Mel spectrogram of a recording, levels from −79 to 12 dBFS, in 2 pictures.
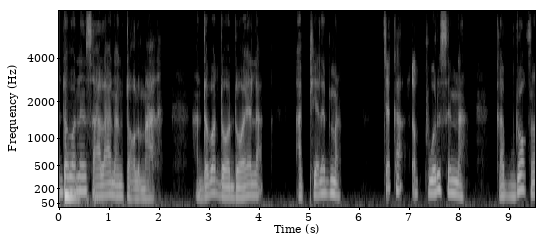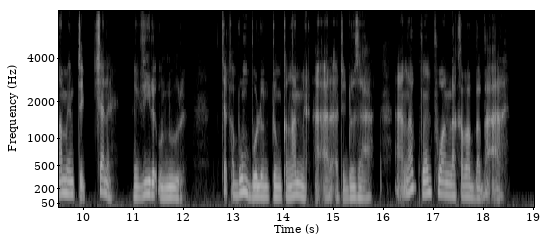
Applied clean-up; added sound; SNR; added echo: neural diffusion model UNIVERSE++.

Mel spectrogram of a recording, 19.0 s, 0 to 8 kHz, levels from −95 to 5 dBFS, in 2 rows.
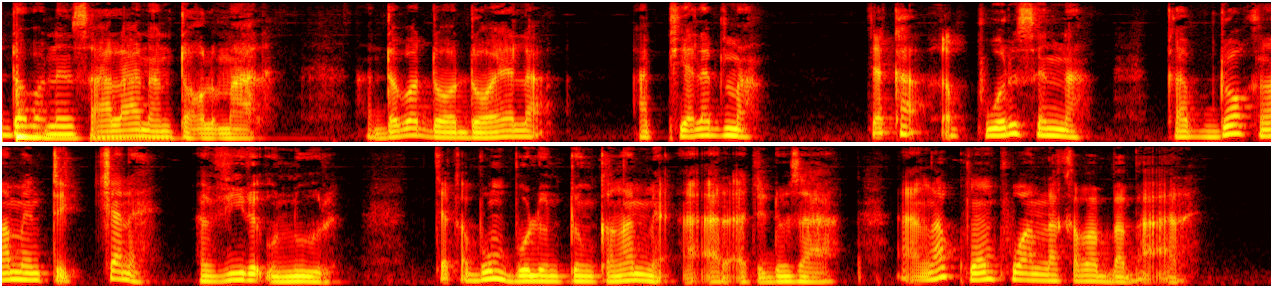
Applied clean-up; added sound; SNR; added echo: neural mask model RNNoise.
